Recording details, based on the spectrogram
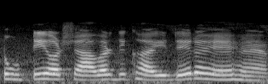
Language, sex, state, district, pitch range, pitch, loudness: Hindi, female, Haryana, Rohtak, 210-245 Hz, 230 Hz, -14 LUFS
